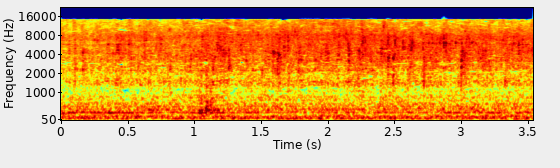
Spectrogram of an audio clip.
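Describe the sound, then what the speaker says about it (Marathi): Squid pieces deep fry in hot oil over medium heat, giving a steady, even hiss of sizzling bubbles that is soft and continuous, with no talking. "तुम्ही बघू शकताय मस्त फ्राय होत आहेत"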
